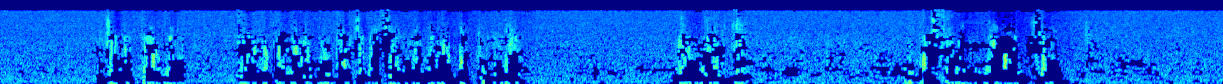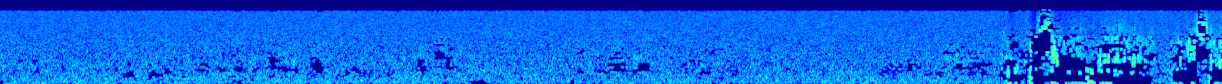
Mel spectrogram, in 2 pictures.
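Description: Young men shout to each other in the distance on an open field.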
